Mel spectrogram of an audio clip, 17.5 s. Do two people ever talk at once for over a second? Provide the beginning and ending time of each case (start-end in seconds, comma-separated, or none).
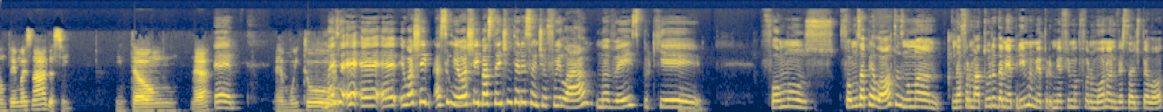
none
